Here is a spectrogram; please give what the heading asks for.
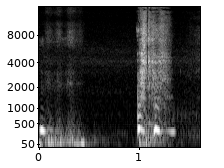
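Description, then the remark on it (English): A dog snores in two rough, raspy breaths about a second apart, each a low throaty rattle mixed with breathy hiss, with a short quiet gap between them. “My dog is snoring so loud. I hear it.”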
